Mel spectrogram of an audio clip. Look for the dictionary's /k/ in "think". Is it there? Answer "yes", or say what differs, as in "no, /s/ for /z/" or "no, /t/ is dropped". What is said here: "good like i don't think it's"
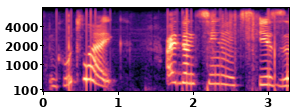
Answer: no, /k/ is dropped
